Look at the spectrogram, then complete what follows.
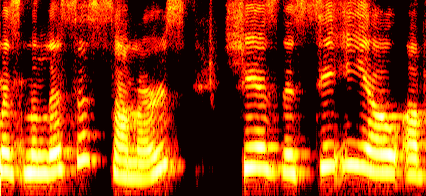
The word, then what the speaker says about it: Sommers: just did but yes my name is melissa summers i am a board certified music therapist um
